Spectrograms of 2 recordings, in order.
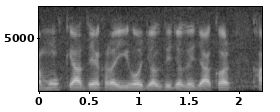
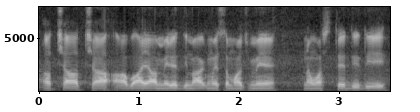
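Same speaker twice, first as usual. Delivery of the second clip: ordinary talk, nothing marked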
